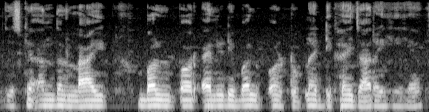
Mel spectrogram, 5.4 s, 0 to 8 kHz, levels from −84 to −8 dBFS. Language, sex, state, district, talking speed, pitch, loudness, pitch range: Hindi, male, Gujarat, Valsad, 145 wpm, 110 Hz, -17 LUFS, 105-115 Hz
